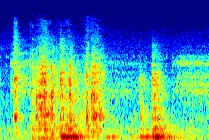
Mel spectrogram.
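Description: Plastic tackle packaging being handled: a run of small clicks and rustles, densest in the first second.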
